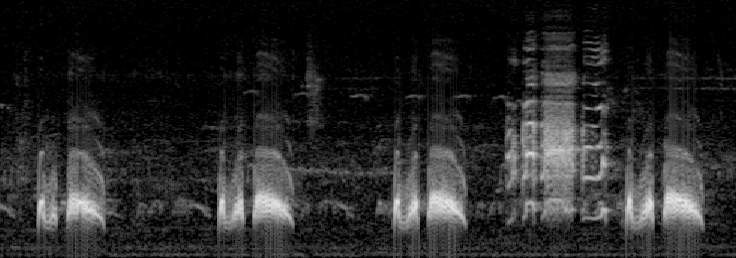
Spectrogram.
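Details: Spotted dove, male and female calls used to provoke a male to coo: repeated three-note coos, two short notes then a longer falling one, about every two and a half seconds, with a brief harsher burst near the end.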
